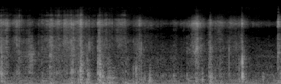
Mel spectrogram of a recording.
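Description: Sheets of paper and a cardboard folder being handled: soft rustling with a scattering of light taps and clicks.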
